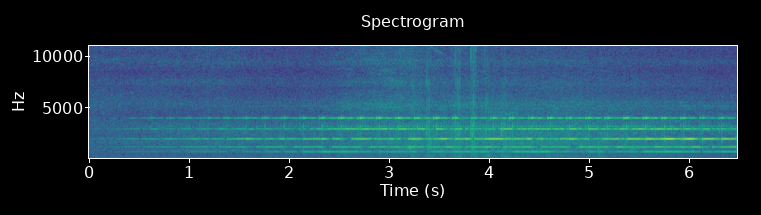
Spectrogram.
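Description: Dutch level-crossing warning bells ringing steadily as the crossing closes, getting louder a couple of seconds in. A car drives across the crossing about halfway through.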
